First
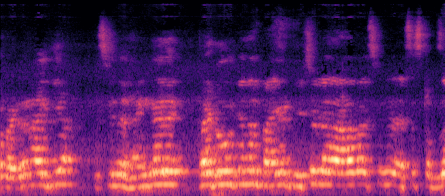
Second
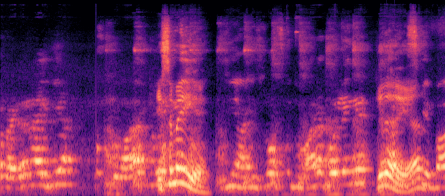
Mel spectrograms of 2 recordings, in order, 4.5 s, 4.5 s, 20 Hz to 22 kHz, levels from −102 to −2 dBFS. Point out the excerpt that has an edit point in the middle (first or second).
second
